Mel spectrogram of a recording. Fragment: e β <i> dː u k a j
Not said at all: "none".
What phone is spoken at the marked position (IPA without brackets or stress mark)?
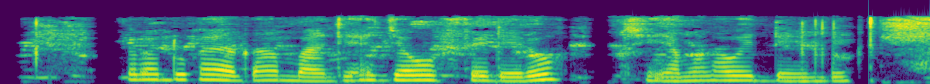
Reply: a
